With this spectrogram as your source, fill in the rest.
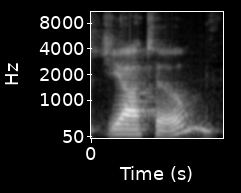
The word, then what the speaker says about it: Giotto: the forerunner to the Renaissance his name is Giotto which is spelt GI o TT o giotto and this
